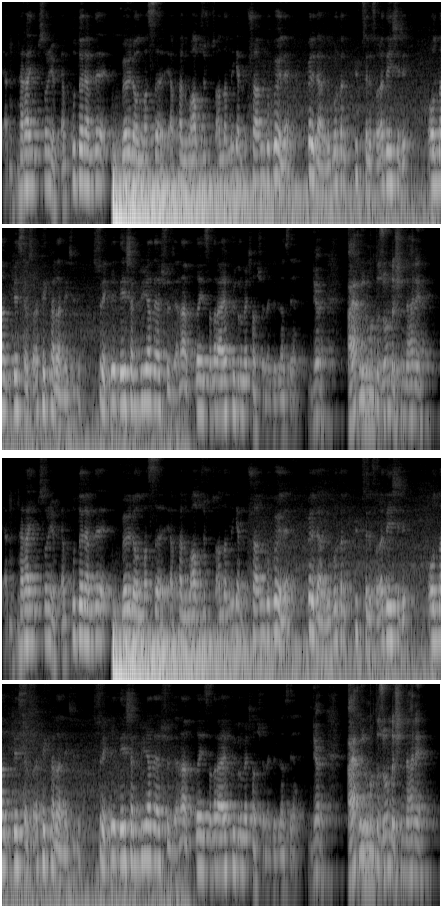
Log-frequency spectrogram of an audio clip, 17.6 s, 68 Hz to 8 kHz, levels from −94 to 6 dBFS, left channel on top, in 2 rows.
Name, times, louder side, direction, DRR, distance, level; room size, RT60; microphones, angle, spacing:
voice 1, 0.0-2.1 2.4-5.8 6.1-8.1 8.5-10.4 10.7-14.7 16.0-16.3, equal, 10° left, 3 dB, 1.1 m, -32 dB
sound 1, 2.2-7.7 8.1-8.7, left 3 dB, 65° left, 0.5 m, -24 dB
sound 2, 4.9-12.5, equal, 70° right, 4.9 m, -41 dB
voice 2, 14.9-15.2 15.7-17.2, right 1 dB, 25° right, 4 dB, 2.1 m, -37 dB
15.5 x 12.5 x 6.5 m, 0.84 s
head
